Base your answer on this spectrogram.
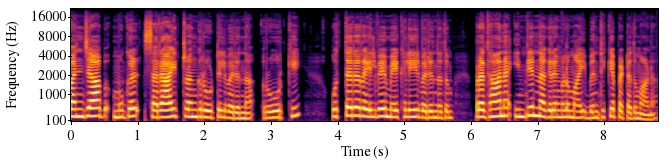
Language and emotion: Malayalam, neutral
